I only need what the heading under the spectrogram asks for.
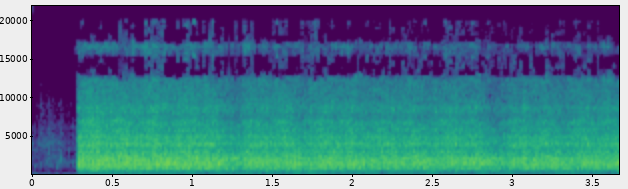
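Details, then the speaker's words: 1963 Dodge Dart convertible with a 360 V8, 21 years off the road, ignition rigged without a ballast resistor: steady cranking with no start. The owner guessed insufficient timing; spark proved good, and the carburettor was then found loose on duct tape. "I'm gonna take a wild guess. Assume, and I didn't put enough timing in it."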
